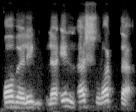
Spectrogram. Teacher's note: नून साकिन के बाद हरूफ हल्की में से हमज़ा है, तो यहाँ पे इजहार होगा। इजहार यानी हर्फ को ज़ाहिर करके पढ़ना।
